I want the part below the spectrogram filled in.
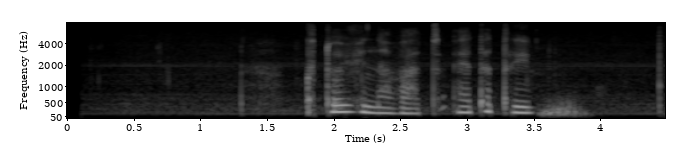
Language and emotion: Russian, neutral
